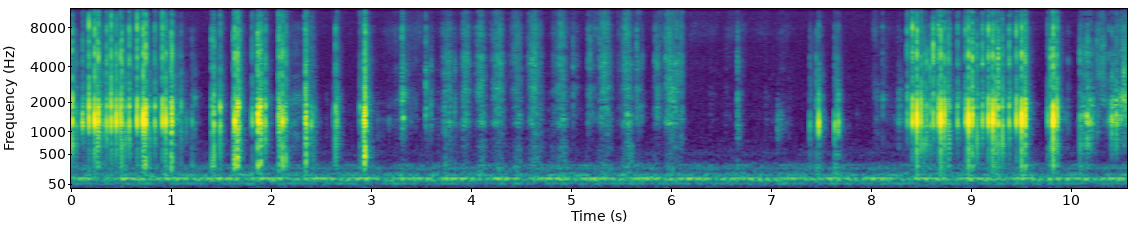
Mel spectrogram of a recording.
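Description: Long nails tap and scratch the black plastic back of a Nintendo Switch handheld console with orange Joy-Con, held in both hands. Quick bursts of crisp, bright plastic clicks open the clip and return near the end. Between them is a long stretch of softer, steady scratching over a faint low hum.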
